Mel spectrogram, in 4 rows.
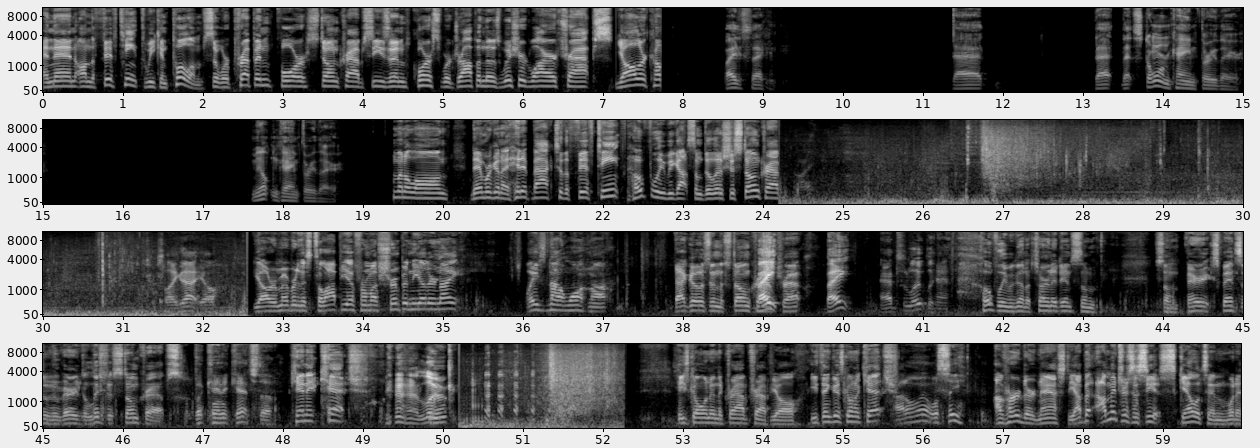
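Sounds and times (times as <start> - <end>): man's voice: 13.2 - 15.0, 38.0 - 43.2, 44.0 - 50.7
wind rumbling on microphone: 24.2 - 54.5, 55.2 - 58.9
trap splashing into water: 26.3 - 28.6, 51.1 - 52.3.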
